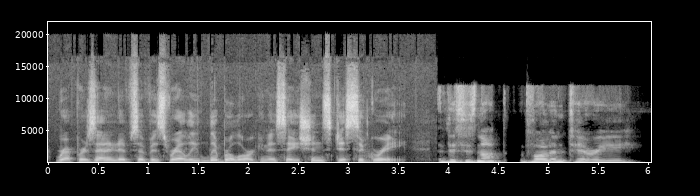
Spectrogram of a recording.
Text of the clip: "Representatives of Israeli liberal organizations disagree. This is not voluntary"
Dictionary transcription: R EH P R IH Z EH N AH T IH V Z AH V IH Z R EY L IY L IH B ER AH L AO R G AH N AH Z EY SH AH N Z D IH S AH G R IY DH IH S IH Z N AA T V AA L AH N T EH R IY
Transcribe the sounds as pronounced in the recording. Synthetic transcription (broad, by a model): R EH P R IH Z EH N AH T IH V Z AH V IH Z R EY L IY L IH B ER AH L AO R G AH N AH Z EY SH AH N Z D IH S AH G R IY DH IH S IH Z N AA T V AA L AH N T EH R IY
